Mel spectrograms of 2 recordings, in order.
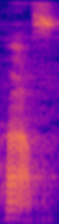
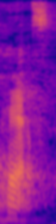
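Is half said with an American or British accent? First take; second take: British; American. First: The vowel is a long 'ar' sound. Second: The vowel is a flatter 'a' sound. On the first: "ออกเสียงแบบ British" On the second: "แบบอเมริกัน"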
